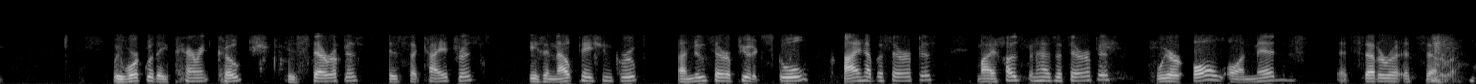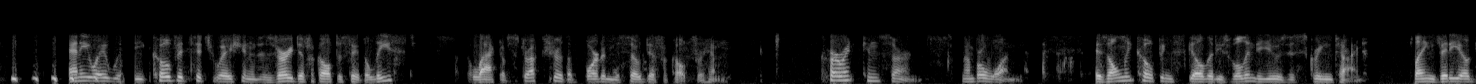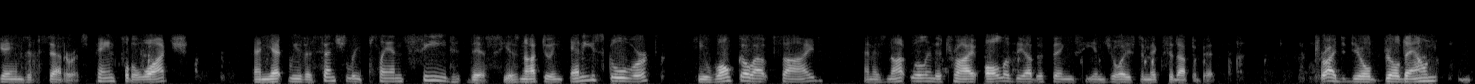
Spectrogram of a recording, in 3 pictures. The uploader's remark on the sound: A very endearing grandma called.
